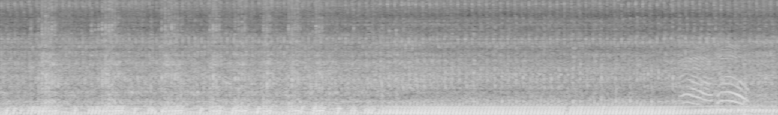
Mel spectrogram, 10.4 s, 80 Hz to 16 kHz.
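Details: Old Wisconsin TFD engine on its first test run after its carburetor, unused for over 25 years, was cleaned with no new parts and air covers still off: low thumping idle that smooths out, then keeps an even beat with no misses; runs fine.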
